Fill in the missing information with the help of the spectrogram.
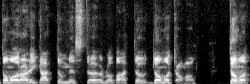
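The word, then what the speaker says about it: domo arigato: It's pronounced Domo Arato. Domo Ariato, Mr.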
